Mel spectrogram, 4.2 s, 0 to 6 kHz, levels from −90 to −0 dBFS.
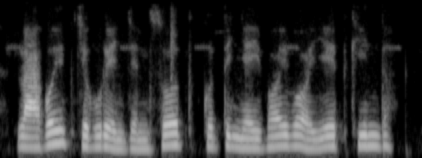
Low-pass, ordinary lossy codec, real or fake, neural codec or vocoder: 5.4 kHz; Opus, 16 kbps; real; none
